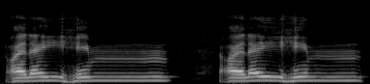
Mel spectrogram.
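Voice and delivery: "alayhim" very slow, long nasal m; extended ghunna. Shown as a demonstration. Teacher models the doubled meme nasal, slow. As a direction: hold the m in "alayhim". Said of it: "So you say".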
